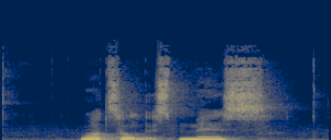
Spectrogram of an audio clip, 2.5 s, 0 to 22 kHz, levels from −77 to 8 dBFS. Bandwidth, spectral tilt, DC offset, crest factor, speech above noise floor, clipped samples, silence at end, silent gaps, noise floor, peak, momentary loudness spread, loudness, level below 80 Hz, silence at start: 14 kHz; -5 dB/octave; under 0.1%; 16 dB; 34 dB; under 0.1%; 0.45 s; none; -49 dBFS; 0 dBFS; 5 LU; -16 LUFS; -46 dBFS; 0.6 s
